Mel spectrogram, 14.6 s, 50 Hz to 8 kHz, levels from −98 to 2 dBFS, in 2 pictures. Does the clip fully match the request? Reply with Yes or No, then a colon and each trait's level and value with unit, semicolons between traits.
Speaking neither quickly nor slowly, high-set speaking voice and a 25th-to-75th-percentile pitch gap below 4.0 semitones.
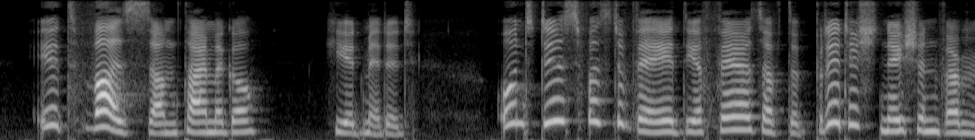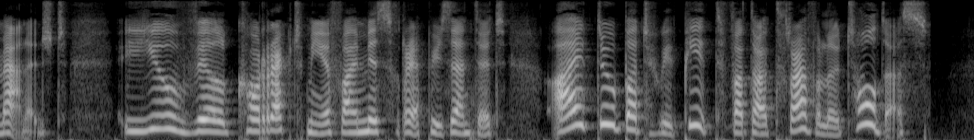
No: average, 155 wpm; high, 240 Hz; wide, 5.5 semitones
